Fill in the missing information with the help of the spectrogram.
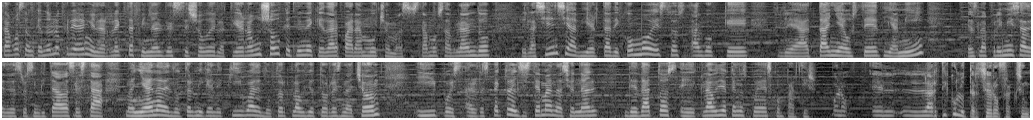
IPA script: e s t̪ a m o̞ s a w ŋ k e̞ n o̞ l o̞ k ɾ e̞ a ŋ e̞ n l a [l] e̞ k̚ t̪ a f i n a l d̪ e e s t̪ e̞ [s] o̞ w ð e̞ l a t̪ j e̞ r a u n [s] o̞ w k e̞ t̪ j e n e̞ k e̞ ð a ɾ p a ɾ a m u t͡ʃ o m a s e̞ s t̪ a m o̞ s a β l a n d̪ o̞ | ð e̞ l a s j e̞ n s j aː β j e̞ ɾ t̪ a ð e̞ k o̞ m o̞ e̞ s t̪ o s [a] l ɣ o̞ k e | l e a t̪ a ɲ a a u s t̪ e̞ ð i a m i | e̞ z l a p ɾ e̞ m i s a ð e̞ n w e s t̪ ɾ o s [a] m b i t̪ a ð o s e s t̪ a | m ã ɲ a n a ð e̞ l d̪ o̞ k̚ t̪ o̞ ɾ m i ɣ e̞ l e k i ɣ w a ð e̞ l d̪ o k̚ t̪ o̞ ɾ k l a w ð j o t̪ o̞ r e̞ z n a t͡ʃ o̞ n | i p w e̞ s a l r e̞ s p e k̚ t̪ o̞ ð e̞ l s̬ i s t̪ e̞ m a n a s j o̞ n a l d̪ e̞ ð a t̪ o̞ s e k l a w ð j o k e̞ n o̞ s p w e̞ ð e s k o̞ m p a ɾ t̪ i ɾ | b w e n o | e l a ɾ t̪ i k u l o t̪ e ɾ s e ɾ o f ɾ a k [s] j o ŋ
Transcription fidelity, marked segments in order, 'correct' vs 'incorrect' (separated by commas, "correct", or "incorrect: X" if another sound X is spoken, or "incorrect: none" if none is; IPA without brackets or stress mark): incorrect: r, incorrect: ʃ, incorrect: ʃ, correct, incorrect: i, correct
